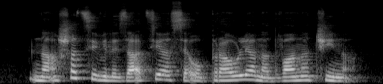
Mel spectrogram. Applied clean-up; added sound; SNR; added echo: none; none; none; none.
